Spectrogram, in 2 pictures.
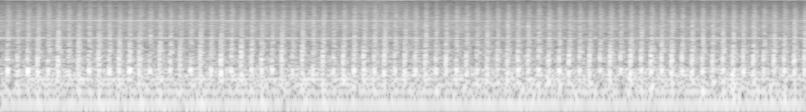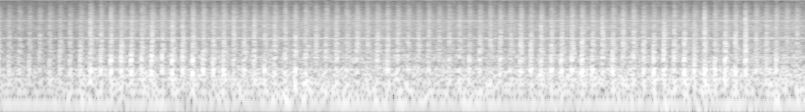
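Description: Helicopter heard from on board: a fast, steady rotor chop with a thin high whine over it, getting a little louder about halfway through.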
